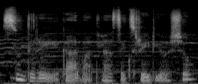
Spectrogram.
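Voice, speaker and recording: Hosting a radio show in an Indian accent, a woman tells stories in a scripted but chatty way, posing questions to her audience and slipping in English phrases. Her voice is lowish, gravelly and fairly quick, with faint music underneath.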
